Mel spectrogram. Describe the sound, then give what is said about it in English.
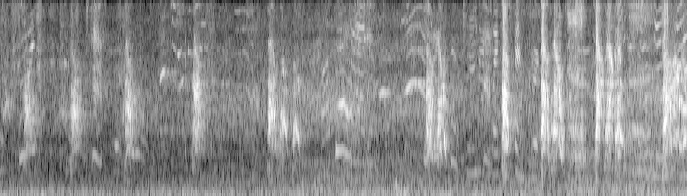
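A small dog behind a fence barks repeatedly in sharp, yappy bursts, fairly loud, with a few whimpering yips between clusters of barks. “And another dog behind a fence. This is a particularly loud dog.”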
